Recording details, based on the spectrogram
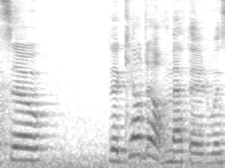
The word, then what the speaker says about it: Kjeldahl: His last name is spelled K-J-E-L-D-A-H-L. That I had to look up that it was pronounced Kjeldelt because...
